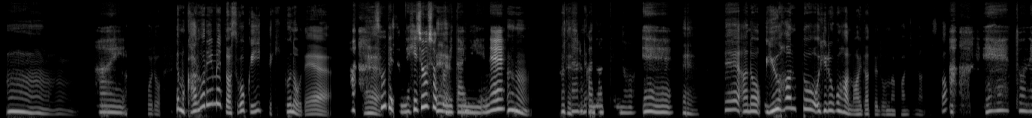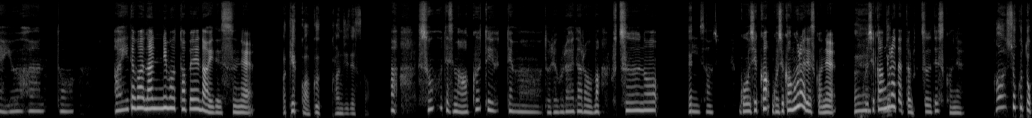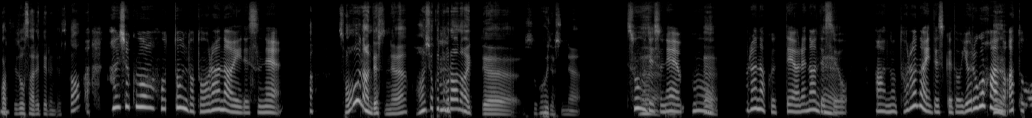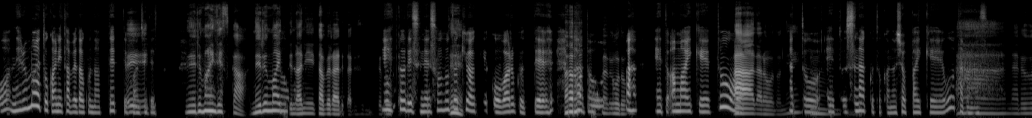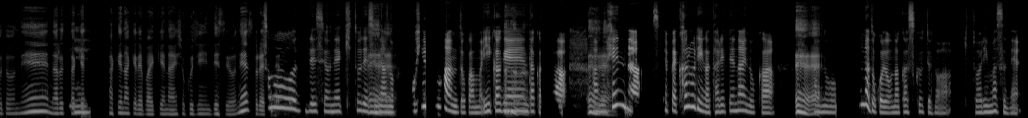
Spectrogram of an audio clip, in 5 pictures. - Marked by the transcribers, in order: none
- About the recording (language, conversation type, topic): Japanese, advice, 食事の時間が不規則で健康的に食べられない日々を、どうすれば改善できますか？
